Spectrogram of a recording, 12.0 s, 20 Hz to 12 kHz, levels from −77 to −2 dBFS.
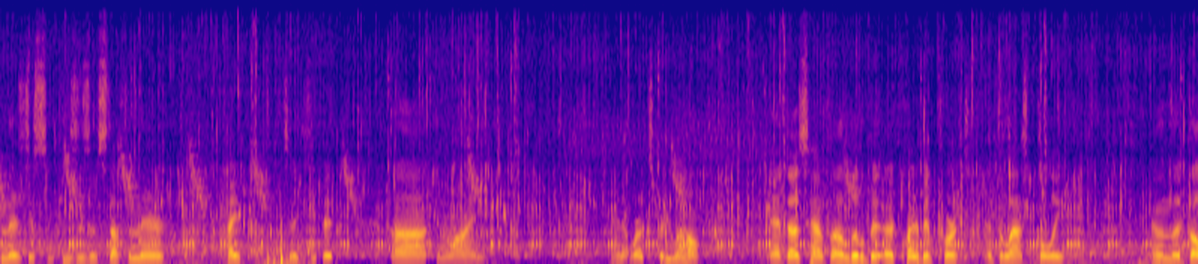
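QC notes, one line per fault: No fault to note.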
